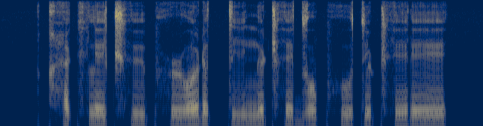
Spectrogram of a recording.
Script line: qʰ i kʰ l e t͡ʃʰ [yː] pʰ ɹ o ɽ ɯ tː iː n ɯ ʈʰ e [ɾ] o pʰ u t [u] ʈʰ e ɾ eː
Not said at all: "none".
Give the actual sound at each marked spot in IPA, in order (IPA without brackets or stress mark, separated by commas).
yː, d, y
